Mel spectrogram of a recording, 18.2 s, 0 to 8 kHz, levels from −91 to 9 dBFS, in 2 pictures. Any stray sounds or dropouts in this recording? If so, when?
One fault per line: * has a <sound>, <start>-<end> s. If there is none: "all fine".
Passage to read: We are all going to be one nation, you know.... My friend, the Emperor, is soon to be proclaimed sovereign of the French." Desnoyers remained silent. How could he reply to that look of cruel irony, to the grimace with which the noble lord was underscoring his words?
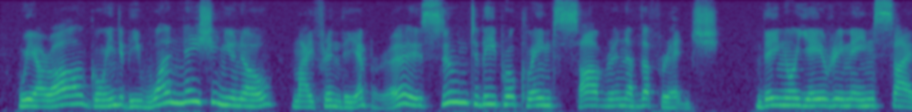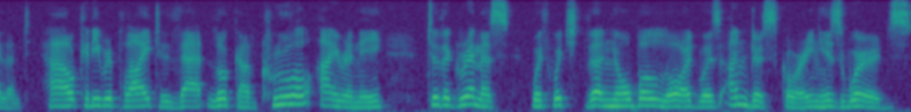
all fine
